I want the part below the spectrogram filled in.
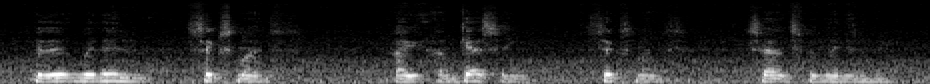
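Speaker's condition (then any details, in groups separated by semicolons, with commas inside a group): Parkinson's disease; needs to keep voice level up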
